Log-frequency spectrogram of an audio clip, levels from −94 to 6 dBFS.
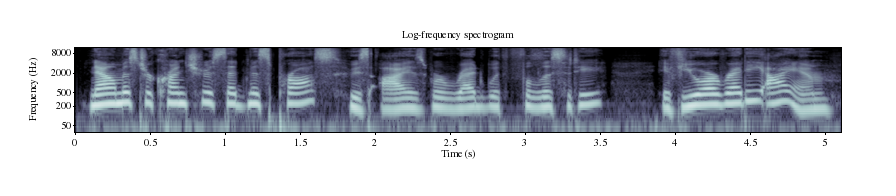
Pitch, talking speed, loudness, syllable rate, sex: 210 Hz, 210 wpm, -18 LUFS, 5.9 syllables/s, female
